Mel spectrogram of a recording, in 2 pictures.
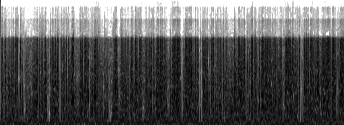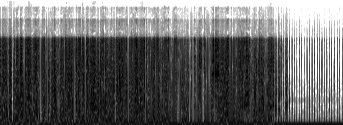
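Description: Road, engine and wind noise inside a vehicle's cabin as it drives fast, loud and harsh, with many short crackles through it. The hiss drops away suddenly near the end, leaving a low rumble.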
